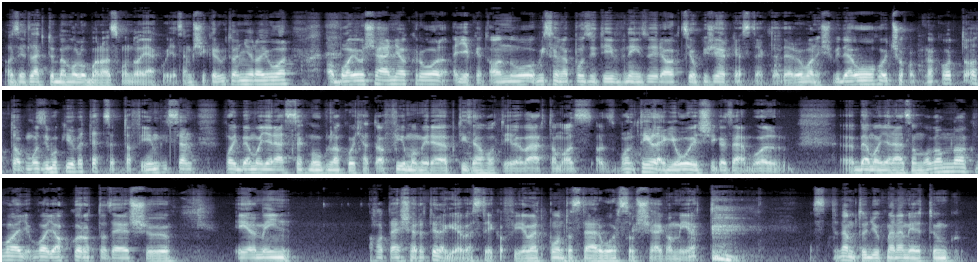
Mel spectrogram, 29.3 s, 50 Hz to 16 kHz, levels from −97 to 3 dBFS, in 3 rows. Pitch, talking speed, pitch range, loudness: 100 Hz, 165 wpm, 95-115 Hz, -14 LUFS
